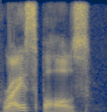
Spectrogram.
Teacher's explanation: in some words like rice balls this downstep occurs almost immediately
